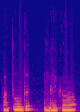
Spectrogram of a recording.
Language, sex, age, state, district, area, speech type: Kashmiri, male, 60+, Jammu and Kashmir, Ganderbal, urban, spontaneous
